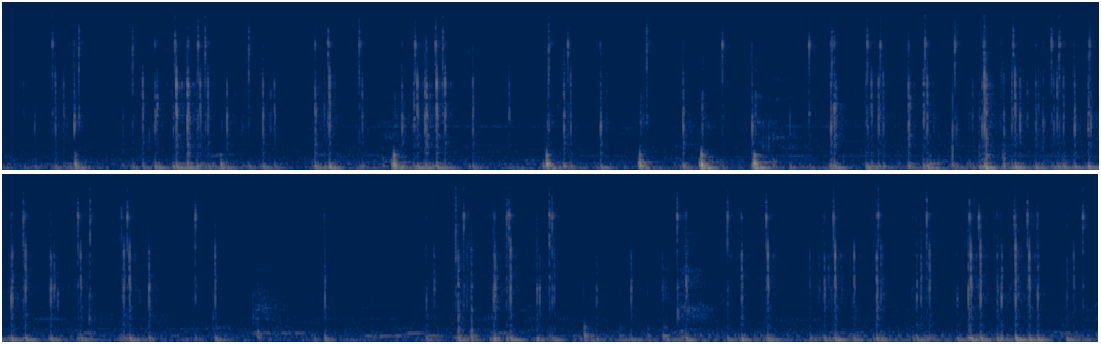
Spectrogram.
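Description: Rapid clicking and sharp game attack sounds repeat throughout.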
